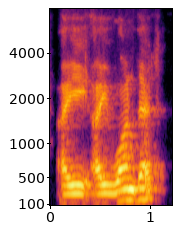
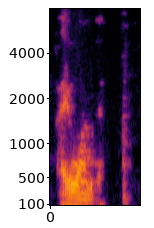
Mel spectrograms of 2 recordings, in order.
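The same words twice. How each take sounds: First: Said in the usual way. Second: "I want that" said flat and soft, falling at the end; a level, matter-of-fact "I want that" that drops away; flat delivery. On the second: Shown as a demonstration. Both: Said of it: "it's flat".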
